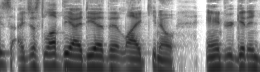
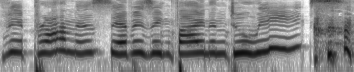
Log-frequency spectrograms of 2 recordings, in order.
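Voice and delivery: high, drawn-out cartoon German accent; slow, high-pitched comic German accent; mock German accent; 14 semitones higher, slower than usual. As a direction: promise slyly in a silly German voice. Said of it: "they talk like this".

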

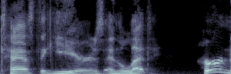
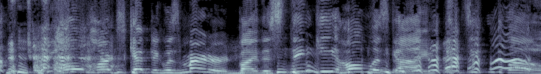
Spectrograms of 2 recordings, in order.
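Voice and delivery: high-pitched mock murder-mystery announcer; hammed-up movie trailer read, slowing on the title; crazy knockoff Clue promo; 7 semitones higher than usual. Pitching a Mexican knockoff of Clue, hammed-up announcer. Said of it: "really crazy Mexican knockoff version of Clue".

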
